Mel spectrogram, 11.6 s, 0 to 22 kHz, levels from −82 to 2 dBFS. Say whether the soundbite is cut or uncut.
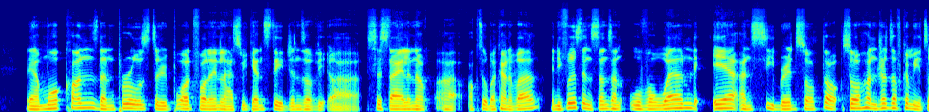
cut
